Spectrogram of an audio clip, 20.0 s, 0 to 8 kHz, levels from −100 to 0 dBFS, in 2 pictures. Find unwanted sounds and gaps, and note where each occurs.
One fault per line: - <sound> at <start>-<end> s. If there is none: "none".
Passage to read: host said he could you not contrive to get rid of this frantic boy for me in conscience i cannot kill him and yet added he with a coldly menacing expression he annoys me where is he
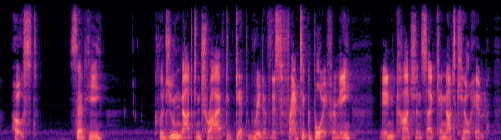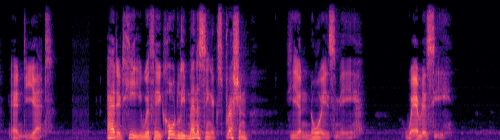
none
